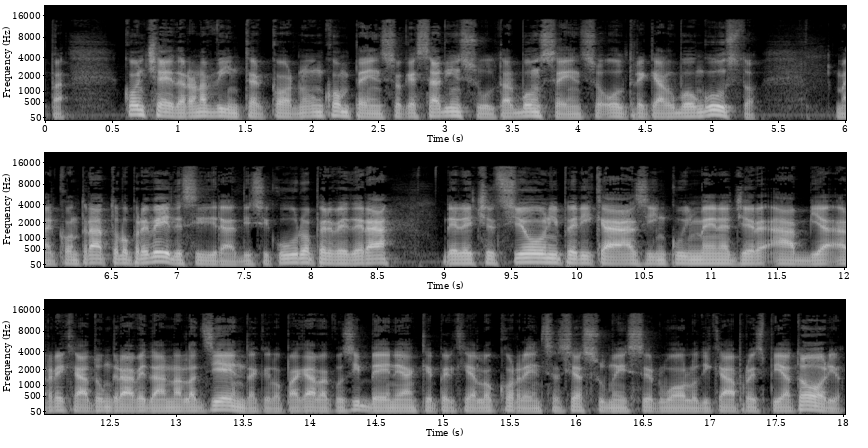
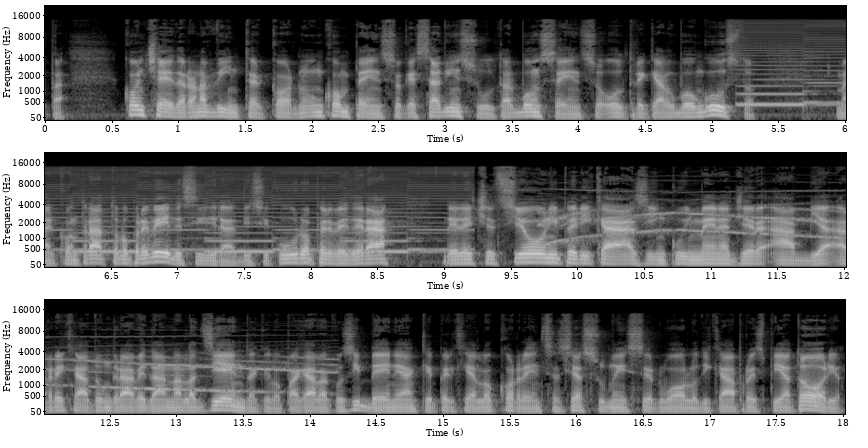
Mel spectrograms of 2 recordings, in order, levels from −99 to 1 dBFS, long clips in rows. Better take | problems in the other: first | siren; noticeable; from 5 to 9 s and from 9.5 to 14 s; peak 6 dB below the speech

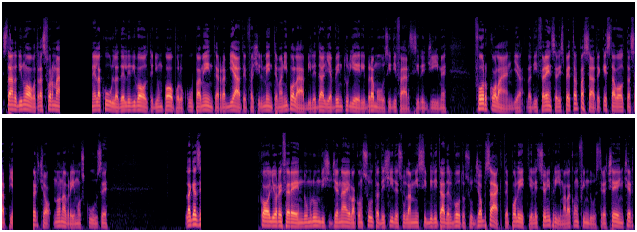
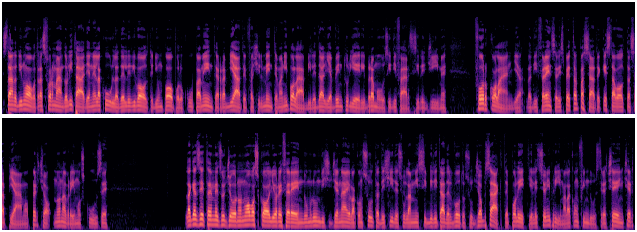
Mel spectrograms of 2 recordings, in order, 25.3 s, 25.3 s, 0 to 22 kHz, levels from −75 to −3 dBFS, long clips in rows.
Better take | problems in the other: second | audio cutting out; at 1 s for 0.5 s, at 13 s and at 17 s for 1 s

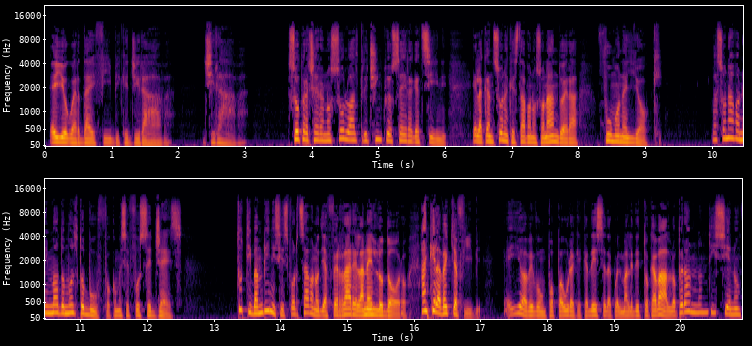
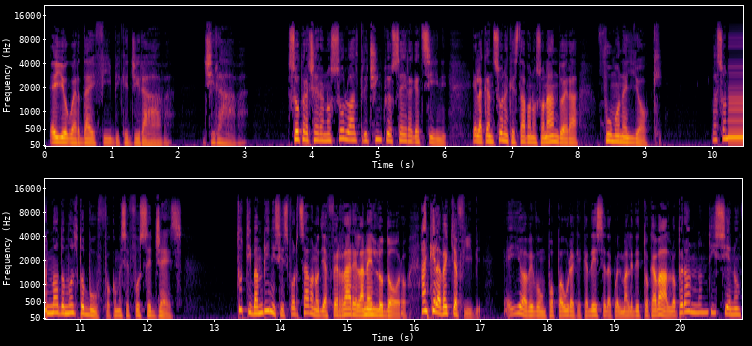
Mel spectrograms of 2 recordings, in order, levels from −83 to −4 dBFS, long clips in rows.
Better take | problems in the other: first | audio freezing; at 10 s

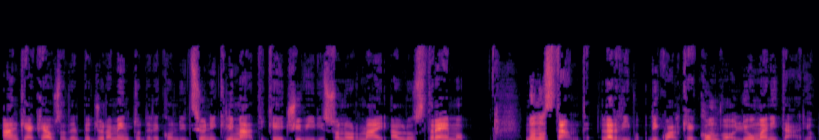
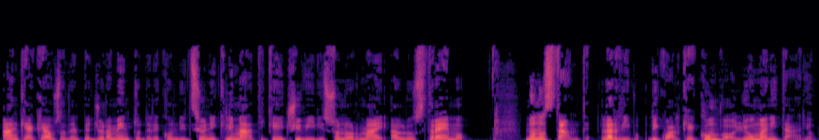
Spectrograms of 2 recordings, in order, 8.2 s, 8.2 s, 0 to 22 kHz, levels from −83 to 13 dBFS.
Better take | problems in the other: second | thin; somewhat; fading below 350 Hz

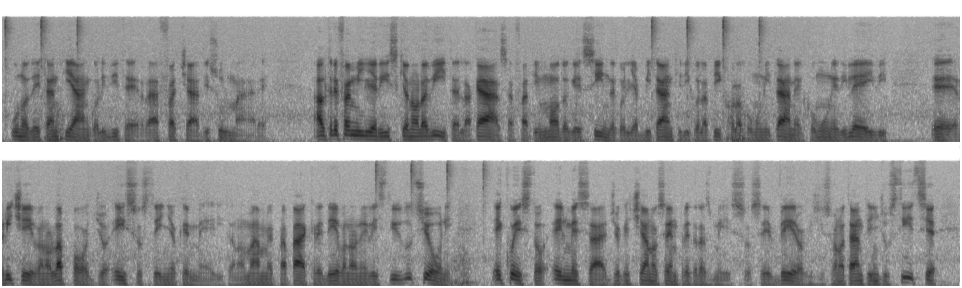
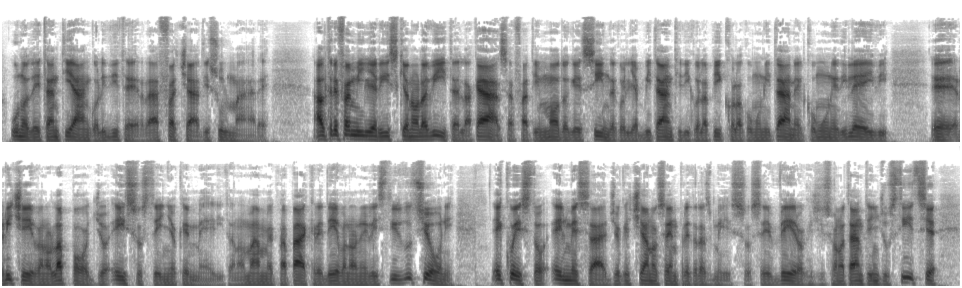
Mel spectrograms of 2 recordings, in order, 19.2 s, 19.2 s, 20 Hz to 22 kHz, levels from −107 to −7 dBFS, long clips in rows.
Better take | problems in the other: second | hiss; noticeable; throughout; 10 dB below the speech

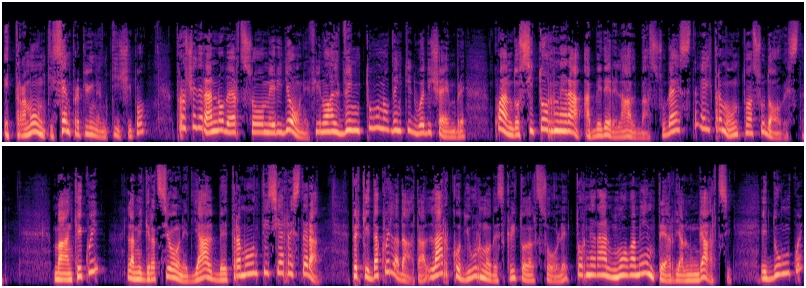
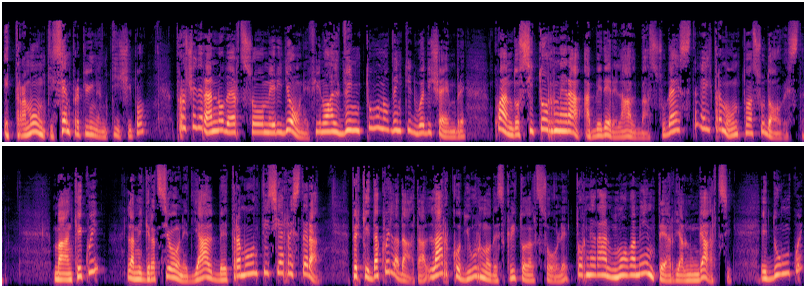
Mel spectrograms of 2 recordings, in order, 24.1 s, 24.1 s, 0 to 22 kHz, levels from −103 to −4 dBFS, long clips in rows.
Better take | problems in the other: neither | none

